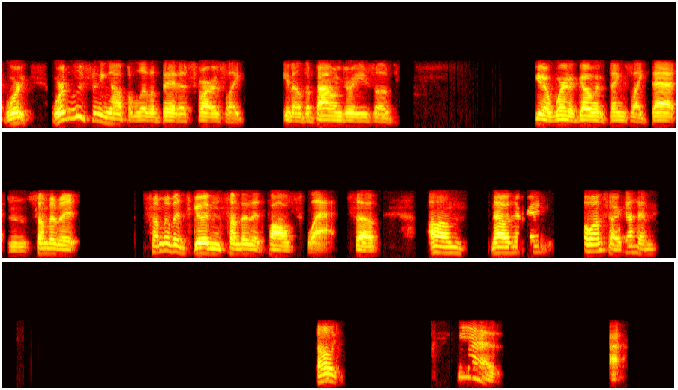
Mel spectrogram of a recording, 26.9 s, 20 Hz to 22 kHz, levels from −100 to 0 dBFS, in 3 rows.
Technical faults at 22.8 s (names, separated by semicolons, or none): none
